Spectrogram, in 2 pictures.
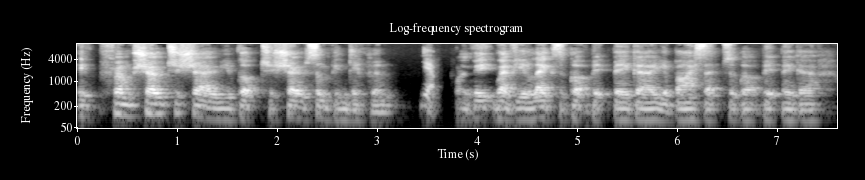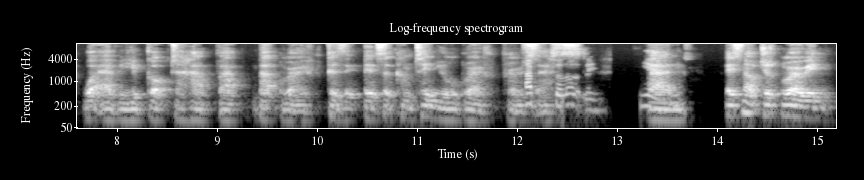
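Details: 56-year-old female bodybuilder with androgen-induced voice deepening (virilized voice) after large doses of anabolic/male steroids. Her formerly high-pitched voice is now very deep and she can no longer sing. She also has chronic kidney disease and past liver damage.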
